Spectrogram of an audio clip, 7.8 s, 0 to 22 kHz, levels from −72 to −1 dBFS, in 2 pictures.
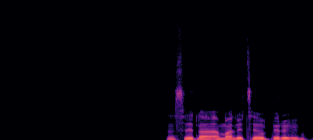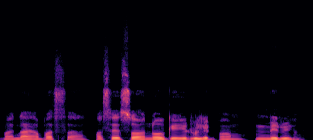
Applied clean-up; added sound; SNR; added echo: neural mask model DeepFilterNet 3.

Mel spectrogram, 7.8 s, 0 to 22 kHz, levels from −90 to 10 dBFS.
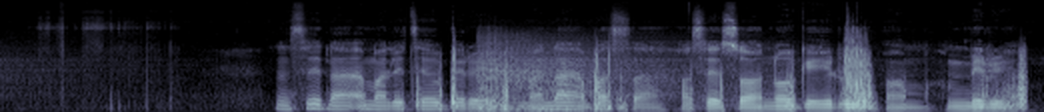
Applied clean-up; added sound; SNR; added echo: none; Explosion; 14 dB; none.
